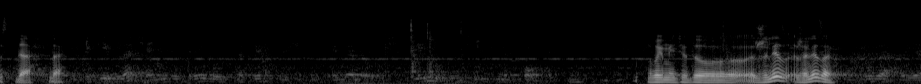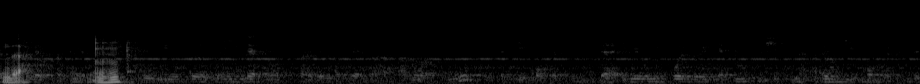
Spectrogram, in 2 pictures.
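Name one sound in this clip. A middle-aged man speaks calmly in a room with a slight echo.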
